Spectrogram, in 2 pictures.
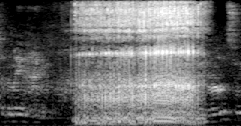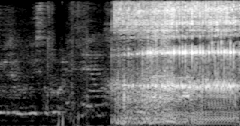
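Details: Snoring heard while someone watched a film, continuing even after his nose was squeezed: loud, harsh rattling snores in long noisy bursts with a rough grinding quality; heavy snoring.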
